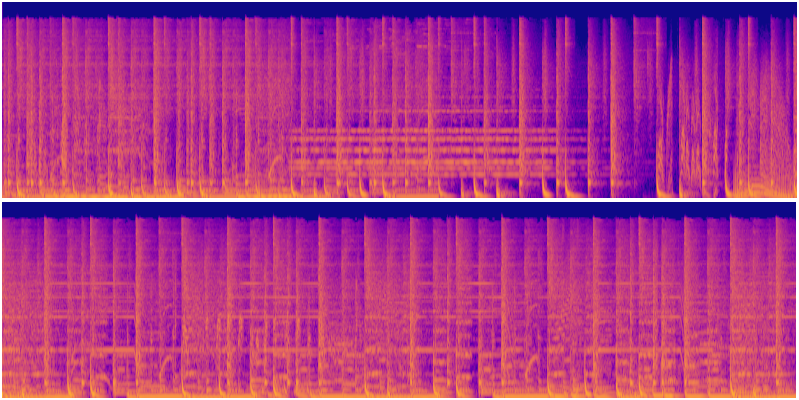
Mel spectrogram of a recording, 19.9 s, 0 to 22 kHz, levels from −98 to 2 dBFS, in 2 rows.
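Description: The audio carries a doubled audio track from the start until 6.16 s, where the copy stops abruptly. A second, full-band copy trails by around two seconds, about 5 dB quieter, with no decay or room colour. The likely cause is a slower second capture path or an edit holding two misaligned copies.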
